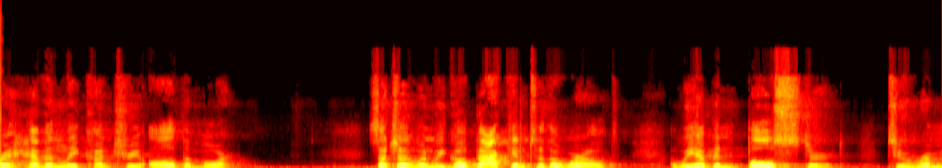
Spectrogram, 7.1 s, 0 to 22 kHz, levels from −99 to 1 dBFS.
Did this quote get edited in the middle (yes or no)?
no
